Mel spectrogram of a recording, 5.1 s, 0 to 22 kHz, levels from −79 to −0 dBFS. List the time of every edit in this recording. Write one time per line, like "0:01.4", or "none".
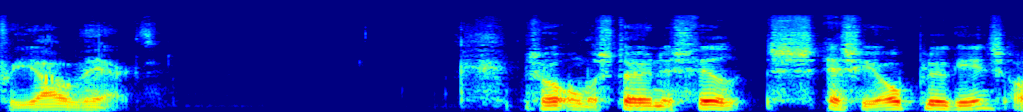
0:02.6

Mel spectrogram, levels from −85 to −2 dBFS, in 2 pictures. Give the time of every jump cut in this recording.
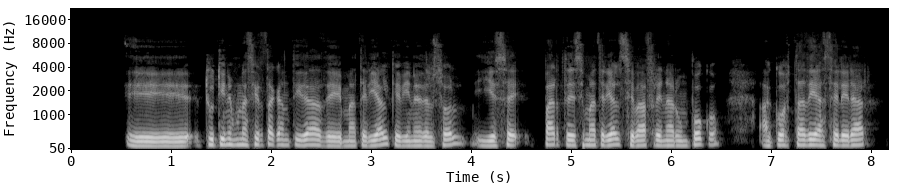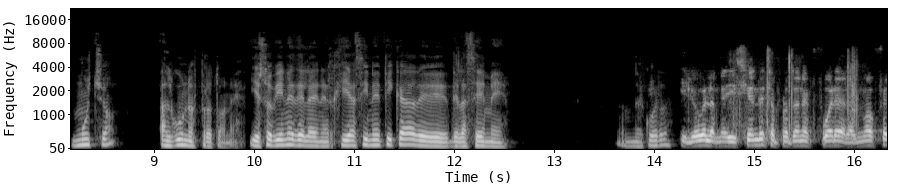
0:09.9

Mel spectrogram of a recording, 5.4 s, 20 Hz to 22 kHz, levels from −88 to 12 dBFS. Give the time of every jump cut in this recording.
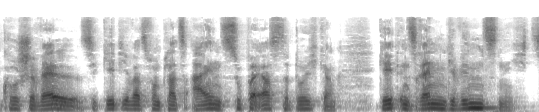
none

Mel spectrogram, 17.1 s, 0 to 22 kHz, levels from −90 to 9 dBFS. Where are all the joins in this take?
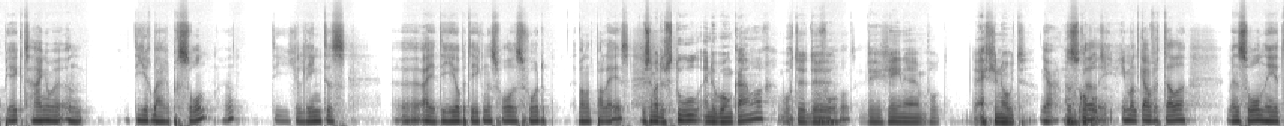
0:07.7

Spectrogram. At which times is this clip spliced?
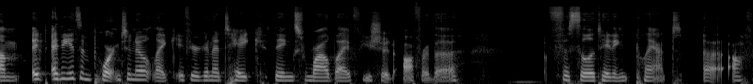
none

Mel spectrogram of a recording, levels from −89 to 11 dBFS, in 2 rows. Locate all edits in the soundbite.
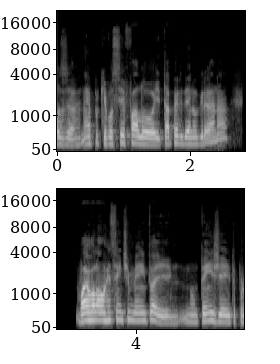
none

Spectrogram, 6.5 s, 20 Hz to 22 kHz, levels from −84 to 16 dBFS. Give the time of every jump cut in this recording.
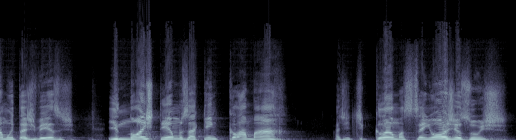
none

